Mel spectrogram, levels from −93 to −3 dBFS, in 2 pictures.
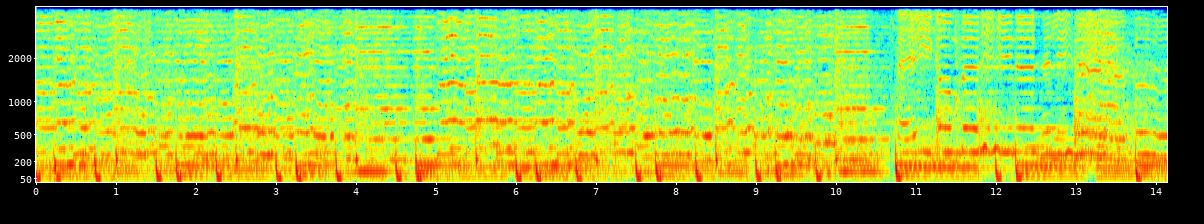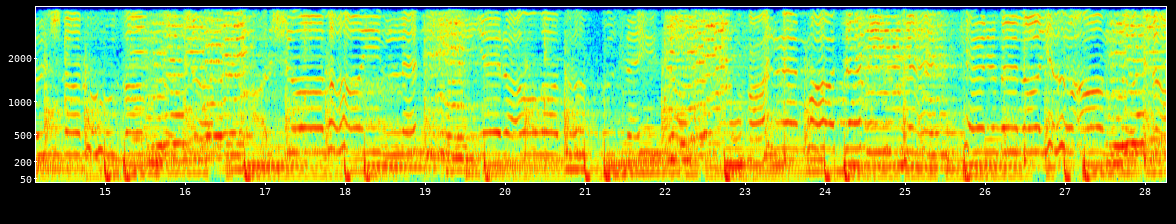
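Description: At 10.67 s the sound breaks off for 60 ms and is replaced by a thin, steady hiss before it resumes at 10.73 s. This is sound dropped by the voice detector, likely because the sender judged that moment to be background and stopped transmitting, with the receiver filling the gap with comfort noise. On a waveform the signal collapses to a flat, low-level band, and a spectrogram shows a short, featureless noise patch interrupting the sound's structure below the call path's 4 kHz ceiling, which fits G.711 mu-law.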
